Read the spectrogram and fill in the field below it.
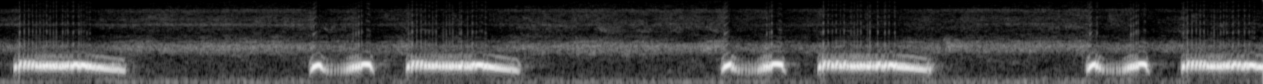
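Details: Lure recording of a spotted dove, used to draw in wild doves. A long coo alternates with a short two-note stutter, giving a steady repeating pattern about every two seconds over a constant high hiss.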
